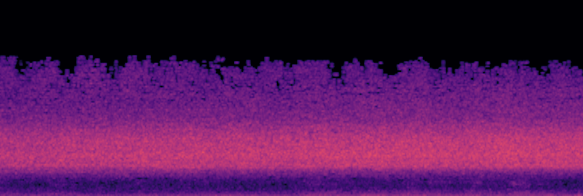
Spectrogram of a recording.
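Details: Dense wall of cicada song in the forest of Galsan Park, Mokdong, Seoul, during high summer. An even, piercing, hiss-like drone continues unchanged throughout at high volume, masking all other sounds.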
